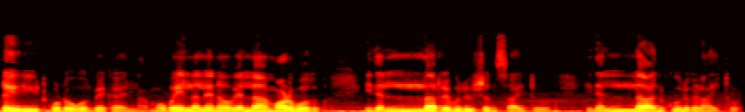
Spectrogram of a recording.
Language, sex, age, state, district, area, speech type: Kannada, male, 60+, Karnataka, Bangalore Urban, urban, spontaneous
